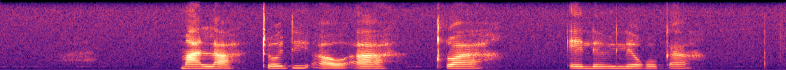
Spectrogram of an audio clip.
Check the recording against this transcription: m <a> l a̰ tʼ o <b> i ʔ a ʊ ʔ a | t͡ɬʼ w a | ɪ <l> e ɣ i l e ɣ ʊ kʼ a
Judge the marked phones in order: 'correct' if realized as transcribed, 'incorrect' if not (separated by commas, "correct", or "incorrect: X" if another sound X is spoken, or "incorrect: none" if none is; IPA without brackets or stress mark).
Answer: correct, incorrect: d, correct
